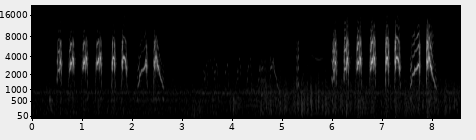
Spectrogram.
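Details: A male Grey-winged francolin calls from a termite mound in open grassland: two quick bouts of harsh, squealing notes, about four per second, each ending in a couple of lower, down-slurred notes, with a quiet pause between.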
